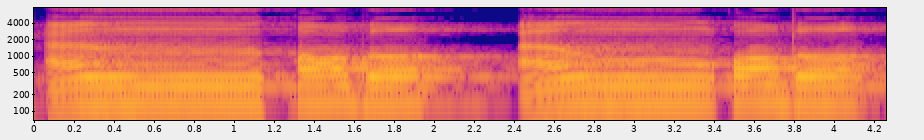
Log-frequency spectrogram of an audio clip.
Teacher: nun sukun bertemu qof ikhfa Hakiki lagi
